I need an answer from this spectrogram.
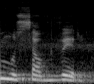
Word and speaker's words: مصور: کے بعد لفظ ہے مصور۔ مصور میں پہلا حرف مضموم، دوسرا مفتوح، تیسرا مشدد مکسور ہے، یعنی کہ تشدید ہے اور ساتھ میں زیر ہے۔ اب اس کو دیکھتے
